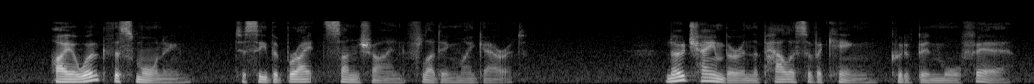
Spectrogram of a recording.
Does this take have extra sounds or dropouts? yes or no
no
